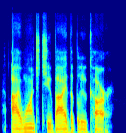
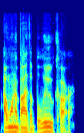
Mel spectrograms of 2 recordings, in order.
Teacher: all fast, all quiet, almost mumbled. And then boom, blue car. Slower, clearer, stronger. Because that's the new information.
